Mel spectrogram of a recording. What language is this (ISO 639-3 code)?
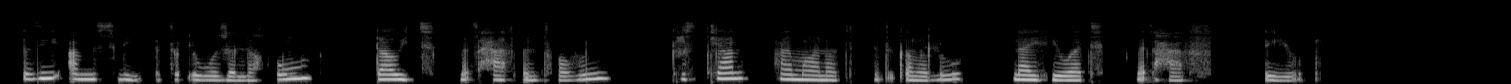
tir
